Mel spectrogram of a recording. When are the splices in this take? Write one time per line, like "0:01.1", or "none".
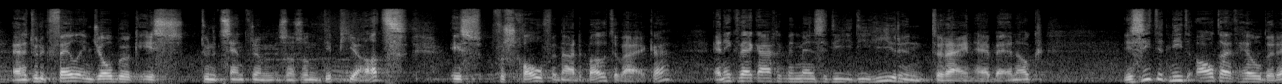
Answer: none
